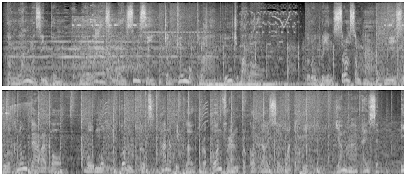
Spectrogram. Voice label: KHMER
